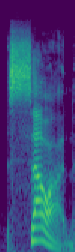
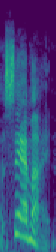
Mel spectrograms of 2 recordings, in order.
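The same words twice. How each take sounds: First: Samhain said as "SOW-in"; correct Samhain pronunciation. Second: Samhain said as "SAM-hine"; mispronounced Samhain. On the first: Shown as a demonstration. Host repeats Mike's help with the name, Samhain pronounced "SOW-in". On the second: Real, not acted. Host tries reading the unfamiliar festival name, Samhain mispronounced "SAM-hine". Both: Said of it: "it's pronounced Samhain".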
